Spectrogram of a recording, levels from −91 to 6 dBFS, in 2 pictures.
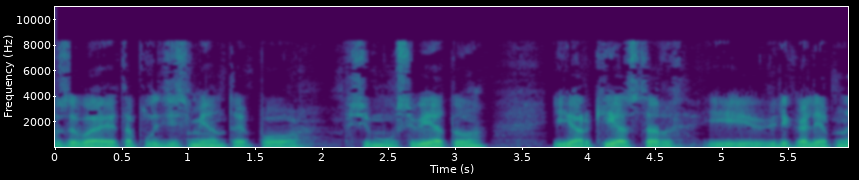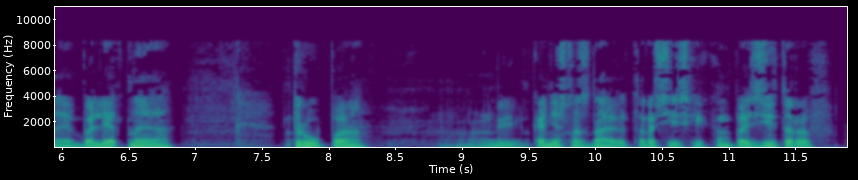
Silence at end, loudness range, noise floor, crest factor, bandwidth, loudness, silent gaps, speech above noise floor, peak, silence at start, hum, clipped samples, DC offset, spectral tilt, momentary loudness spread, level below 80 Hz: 0.2 s; 3 LU; -61 dBFS; 20 dB; 8.8 kHz; -30 LUFS; none; 32 dB; -10 dBFS; 0 s; none; under 0.1%; under 0.1%; -6.5 dB/octave; 11 LU; -48 dBFS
